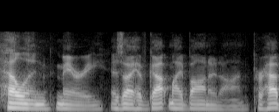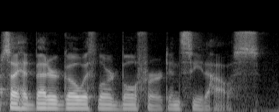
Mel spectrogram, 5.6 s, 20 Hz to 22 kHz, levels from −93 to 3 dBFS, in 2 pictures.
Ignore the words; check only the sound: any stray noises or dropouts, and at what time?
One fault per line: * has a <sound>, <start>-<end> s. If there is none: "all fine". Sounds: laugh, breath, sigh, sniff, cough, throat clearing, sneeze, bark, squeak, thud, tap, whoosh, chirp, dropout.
all fine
